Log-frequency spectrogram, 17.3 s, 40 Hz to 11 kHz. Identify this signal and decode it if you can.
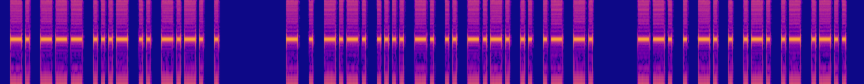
Morse code, heard as a keyed tone, about 16 wpm, 800 Hz. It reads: NOVICE TECHNICIAN GENERAL
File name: CW Code Groups @15WPM / fromSM's / Classes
